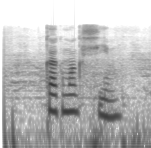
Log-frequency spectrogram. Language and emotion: Russian, neutral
